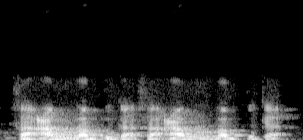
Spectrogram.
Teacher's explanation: Di sini lam ketemu ra mutaqariban, diidghamkan juga.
